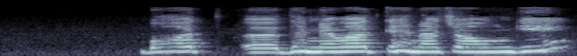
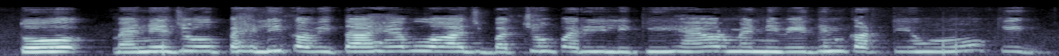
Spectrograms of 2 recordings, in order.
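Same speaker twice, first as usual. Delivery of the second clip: usual speaking voice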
